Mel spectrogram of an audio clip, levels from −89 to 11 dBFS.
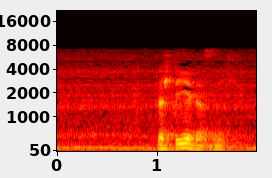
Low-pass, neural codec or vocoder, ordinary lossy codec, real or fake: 7.2 kHz; vocoder, 22.05 kHz, 80 mel bands, Vocos; MP3, 32 kbps; fake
